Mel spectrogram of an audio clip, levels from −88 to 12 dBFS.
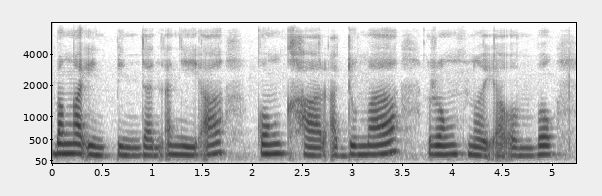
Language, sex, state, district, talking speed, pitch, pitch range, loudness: Mizo, female, Mizoram, Aizawl, 170 wpm, 190 Hz, 175-200 Hz, -17 LUFS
